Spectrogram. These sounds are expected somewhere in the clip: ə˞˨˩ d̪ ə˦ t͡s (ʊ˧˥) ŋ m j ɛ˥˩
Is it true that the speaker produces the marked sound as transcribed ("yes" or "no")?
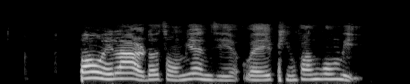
no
